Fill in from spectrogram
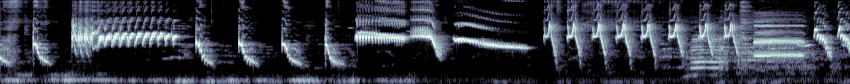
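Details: Asian pied starling in full song for luring other starlings: repeated sharp descending chirps, a harsh buzzy rattle, a long falling whistle, then a fast even series of clipped chirps.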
